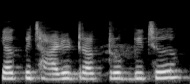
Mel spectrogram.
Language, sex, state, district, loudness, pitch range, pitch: Garhwali, female, Uttarakhand, Uttarkashi, -14 LUFS, 265-285 Hz, 275 Hz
